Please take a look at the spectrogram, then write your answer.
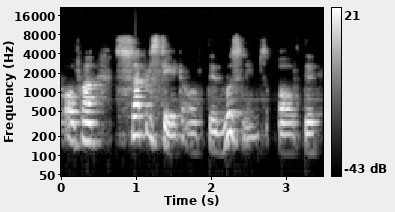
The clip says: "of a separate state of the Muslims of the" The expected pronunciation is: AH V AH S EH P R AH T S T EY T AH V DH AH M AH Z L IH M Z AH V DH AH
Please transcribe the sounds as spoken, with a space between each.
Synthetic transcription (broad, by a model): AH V AH S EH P AH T S T EY T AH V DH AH M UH S L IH M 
